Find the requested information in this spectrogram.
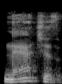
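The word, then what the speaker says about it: Natchez: Park yeah n yeah how do you pronounce it natches okay that makes sense got get that drawal on it I guess well the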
